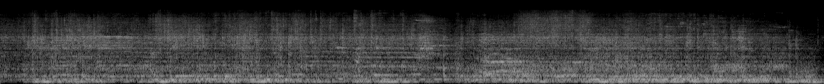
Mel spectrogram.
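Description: Orchestral film score playing over the noise of a car crashing and sliding down through tree branches.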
